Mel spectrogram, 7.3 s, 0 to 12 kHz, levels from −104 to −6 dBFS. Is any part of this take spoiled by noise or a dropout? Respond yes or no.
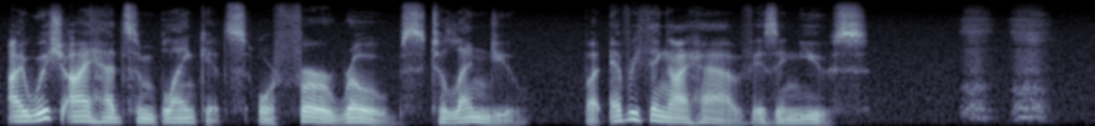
yes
